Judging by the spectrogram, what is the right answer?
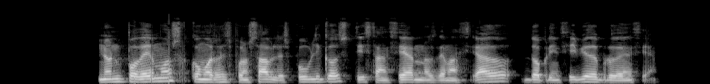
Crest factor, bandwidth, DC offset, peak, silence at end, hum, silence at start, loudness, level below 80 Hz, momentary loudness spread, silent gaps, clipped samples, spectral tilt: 16 dB; 7.8 kHz; under 0.1%; 0 dBFS; 0.55 s; none; 1 s; -16 LUFS; -54 dBFS; 6 LU; none; under 0.1%; -7 dB/octave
